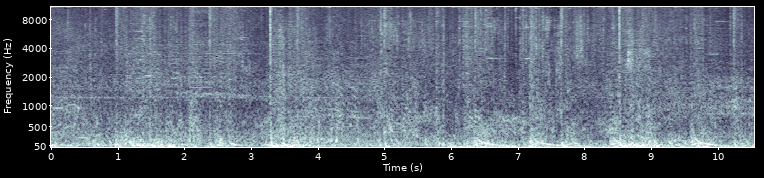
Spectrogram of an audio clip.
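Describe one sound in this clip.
Gunfire and blasts crackle rapidly in a game.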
